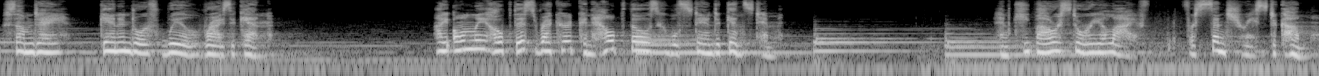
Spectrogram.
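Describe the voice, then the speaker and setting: A devoted retainer in a fantasy game, high-voiced and earnest. She speaks respectfully, with clear music underneath. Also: measured pace, long pauses. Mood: determined, wistful. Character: devoted earnest female mural maker, loyal to her lady. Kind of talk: scripted video game cutscene acting.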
